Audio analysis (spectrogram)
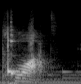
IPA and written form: plɑːt (plot)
